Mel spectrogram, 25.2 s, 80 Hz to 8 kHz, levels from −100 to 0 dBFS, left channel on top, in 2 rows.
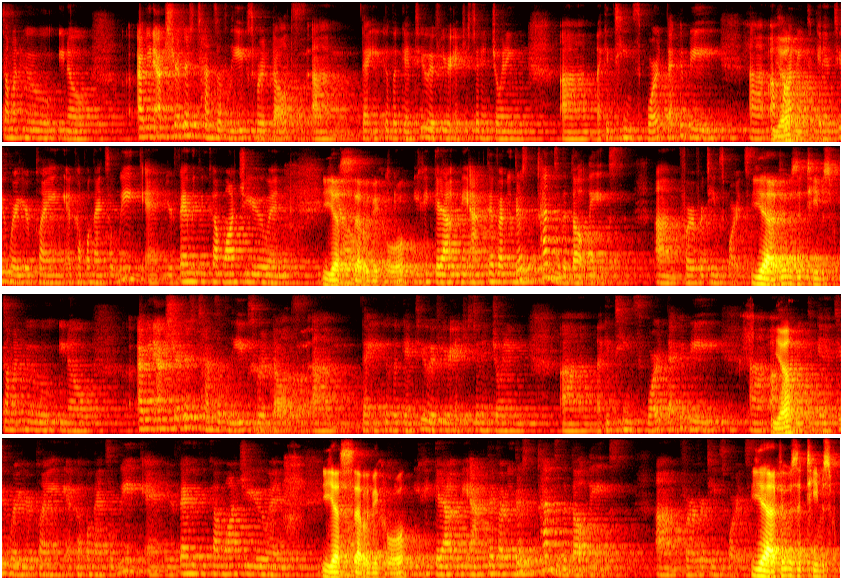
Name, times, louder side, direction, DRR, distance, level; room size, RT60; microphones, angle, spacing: voice 1, 0.0-1.7 2.0-5.1 5.4-18.0 18.3-21.8 22.1-23.8, left 2 dB, 45° left, 4 dB, 1.4 m, -37 dB
voice 2, 11.5-11.8 16.9-17.0 17.4-18.6 23.8-25.1, right 4 dB, 35° right, 12 dB, 0.4 m, -23 dB
19.0 x 8.9 x 4.3 m, 2.5 s
head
